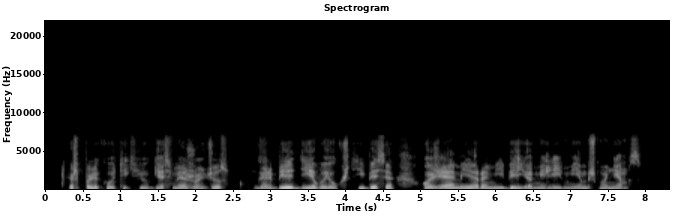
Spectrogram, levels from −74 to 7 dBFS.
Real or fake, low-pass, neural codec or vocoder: fake; 7.2 kHz; codec, 16 kHz, 4 kbps, FunCodec, trained on LibriTTS, 50 frames a second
